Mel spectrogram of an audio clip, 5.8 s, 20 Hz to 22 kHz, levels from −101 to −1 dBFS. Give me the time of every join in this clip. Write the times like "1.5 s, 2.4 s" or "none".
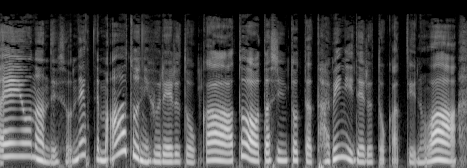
1.1 s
